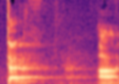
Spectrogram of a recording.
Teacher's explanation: Huruf ta kita kena tekankan di bahagian gusi. Dengan angin keluar serentak dengan suara. Sebut ta. Letak di gusi. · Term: syiddah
